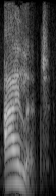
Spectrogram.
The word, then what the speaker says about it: island: Se bem que no inglês a gente não pronuncia, vamos dar uma aula de inglês, a gente não pronuncia o S do Island. Então a gente falaria Island, tá?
